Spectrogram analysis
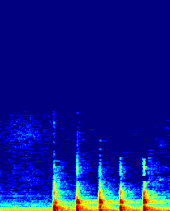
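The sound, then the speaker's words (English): Five sharp knocks on a wooden surface come in a steady, slightly quickening rhythm after a brief quiet pause. The hits are distinct and fairly loud, with no voices. “So you knock on wood to wake up the gods to hear your prayers.”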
